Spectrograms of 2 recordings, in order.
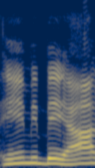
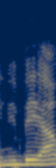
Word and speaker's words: MBA: Ah, professora, eu chamava ela de MBA, já vi no outdoor, MBA não sei o quê. É MBA, mas a pronúncia é em inglês, MBA, e significa realmente em inglês, né?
